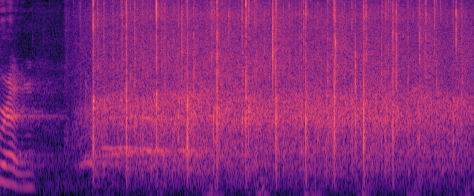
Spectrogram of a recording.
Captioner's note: audience applauding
